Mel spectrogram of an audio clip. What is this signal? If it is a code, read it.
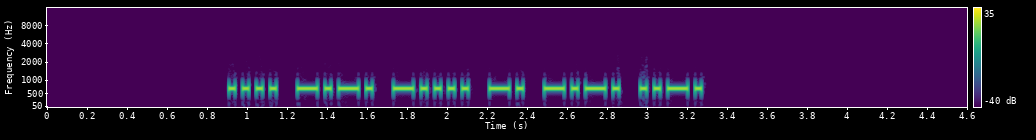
Morse code, heard as a keyed tone, about 34 wpm, 700 Hz. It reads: HC6NCF
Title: DXCC-100 Call Signs - 6 Characters - Repeated 3x - 35wpm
